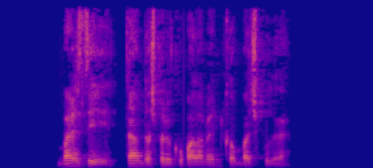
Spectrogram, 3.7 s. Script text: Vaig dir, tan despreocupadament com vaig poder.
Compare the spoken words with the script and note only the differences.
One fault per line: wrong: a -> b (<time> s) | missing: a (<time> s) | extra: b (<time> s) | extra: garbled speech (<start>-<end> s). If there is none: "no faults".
no faults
